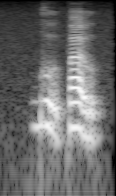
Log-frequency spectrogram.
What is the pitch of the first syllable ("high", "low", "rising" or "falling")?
falling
